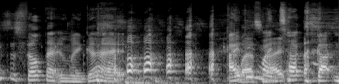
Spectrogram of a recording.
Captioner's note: laughs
